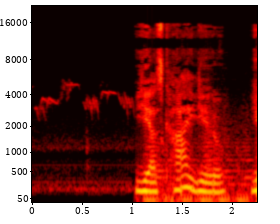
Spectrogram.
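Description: A woman answers in an annoyed voice.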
